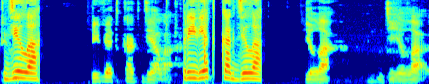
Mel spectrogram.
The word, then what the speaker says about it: дела: Dela. Accent on the last syllable here.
